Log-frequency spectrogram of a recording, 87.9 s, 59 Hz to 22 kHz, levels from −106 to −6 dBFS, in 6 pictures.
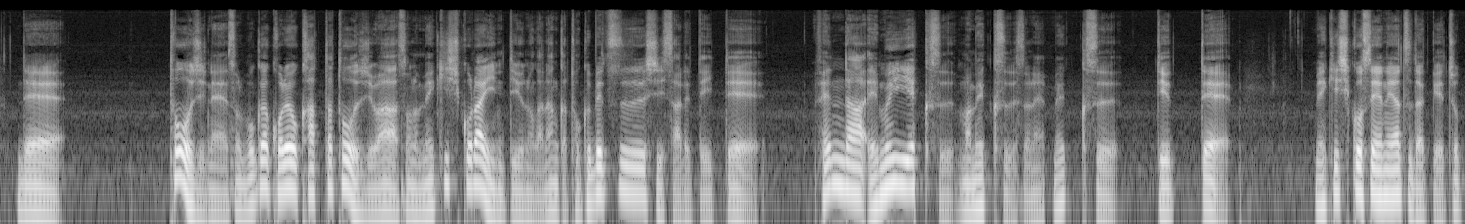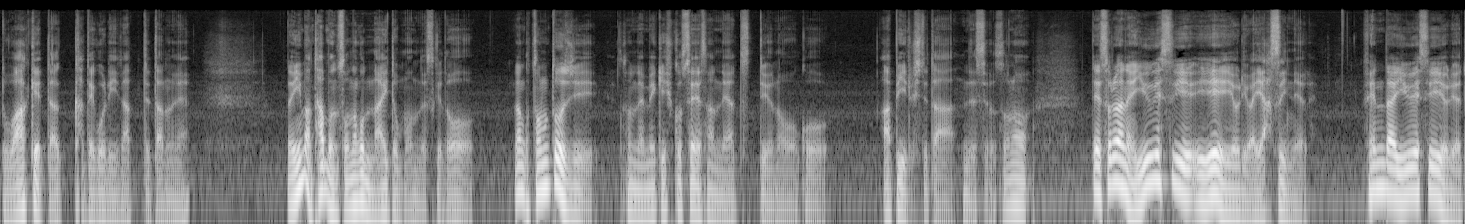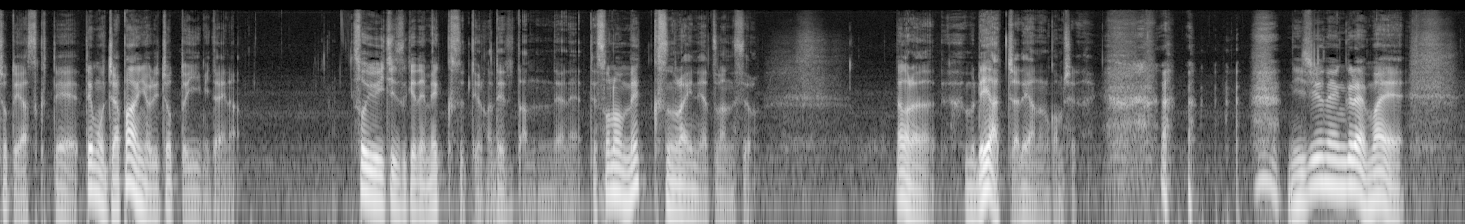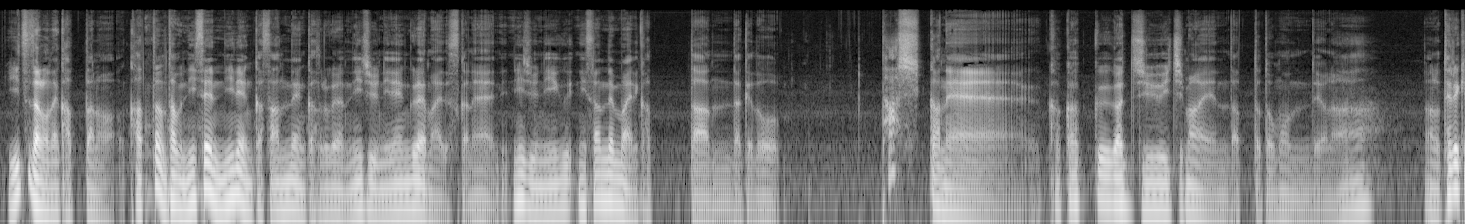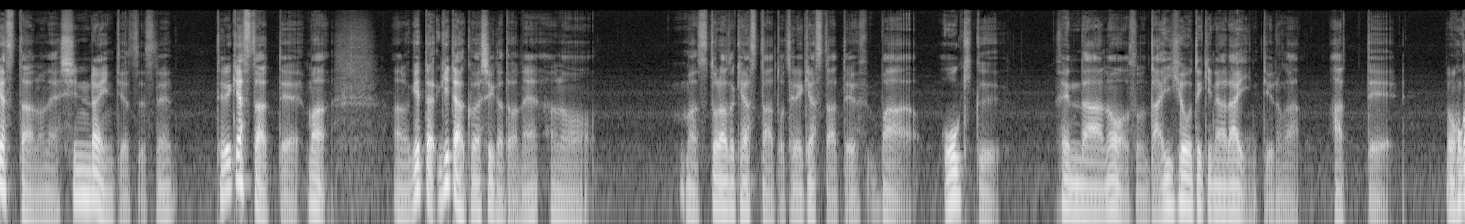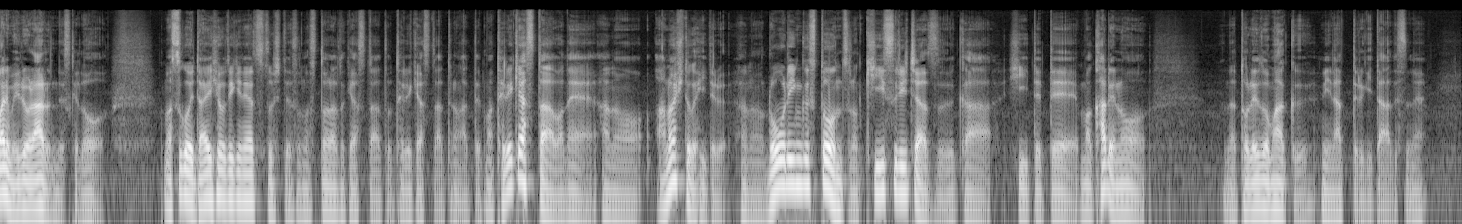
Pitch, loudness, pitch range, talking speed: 95 Hz, -22 LUFS, 80-115 Hz, 380 characters per minute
